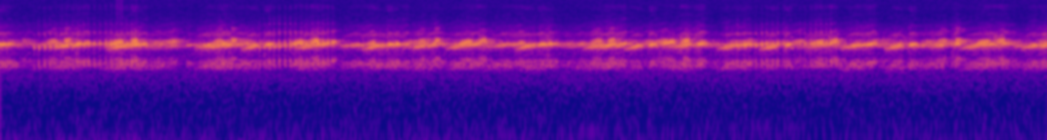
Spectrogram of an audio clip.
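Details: Many frogs croaking in a spring wetland behind a house, recorded live without looping: a dense, unbroken chorus of rapid trilled pulses forming two steady pitch bands, one low-mid and one higher, with no other clear sounds.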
